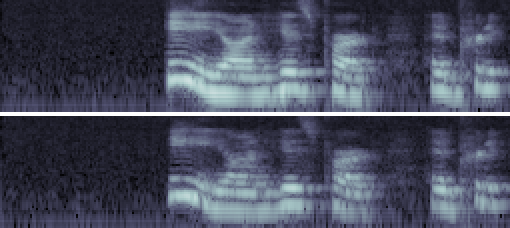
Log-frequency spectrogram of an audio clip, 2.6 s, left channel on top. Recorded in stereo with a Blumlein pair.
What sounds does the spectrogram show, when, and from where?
0.8 s a woman speaking: 40° left, 0.7 m; by 2.5 s 75° left, 1.3 m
